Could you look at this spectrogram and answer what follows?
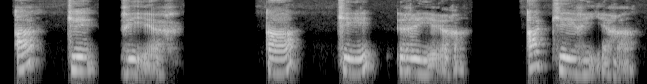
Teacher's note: You won't find it very often, but it's good to know that it's not pronounced k, you know, you don't have to do it twice. It's only the sound of one hard C.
